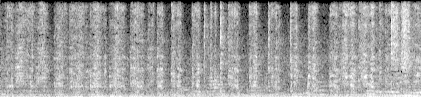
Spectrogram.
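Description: Wire whisk stirring a hot liquid gelatin mixture in a metal saucepan, mixing in sugar: the wires scrape and tap against the pan in many quick, uneven strokes.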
